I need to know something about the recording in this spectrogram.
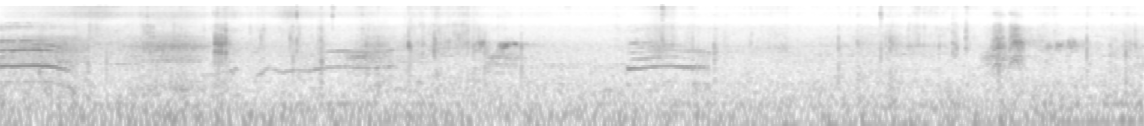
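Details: Cat giving several short, tonal meows that rise then fall, at the start, near one and a half seconds and again around four seconds, while high, sharp bird chirps and clicks sound throughout.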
